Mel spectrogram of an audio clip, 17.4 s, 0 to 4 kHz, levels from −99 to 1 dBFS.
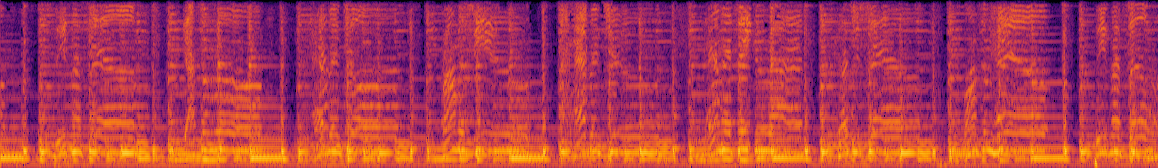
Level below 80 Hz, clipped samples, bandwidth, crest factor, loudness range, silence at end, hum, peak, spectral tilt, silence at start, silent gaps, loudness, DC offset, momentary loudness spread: -38 dBFS; under 0.1%; 4 kHz; 14 dB; 1 LU; 0 s; none; -4 dBFS; -11.5 dB/octave; 0 s; none; -19 LUFS; under 0.1%; 4 LU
